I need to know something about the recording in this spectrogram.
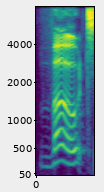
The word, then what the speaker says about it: Vought: Okay, Russell Vought, the proper way to say it.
